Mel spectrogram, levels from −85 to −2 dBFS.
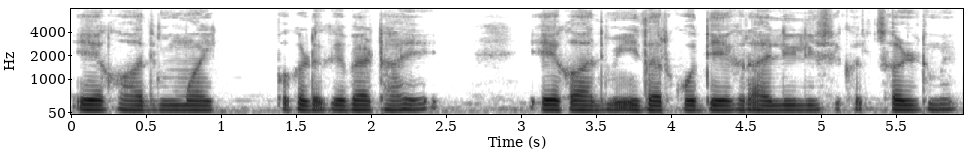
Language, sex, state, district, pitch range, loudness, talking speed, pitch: Hindi, male, Uttar Pradesh, Saharanpur, 130-140 Hz, -16 LUFS, 180 wpm, 135 Hz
